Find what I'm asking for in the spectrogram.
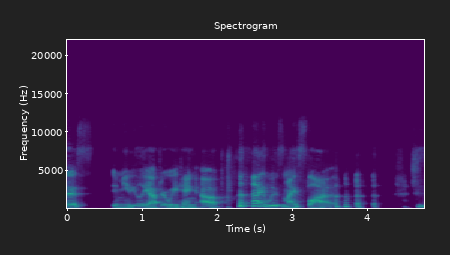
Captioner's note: laughs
